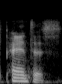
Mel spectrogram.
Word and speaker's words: Pantis: think you're just scin added three syllables to that name it's pantis Andy is Scott Steiner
